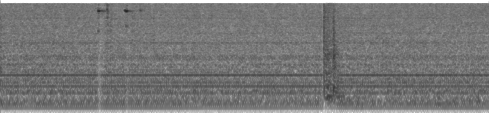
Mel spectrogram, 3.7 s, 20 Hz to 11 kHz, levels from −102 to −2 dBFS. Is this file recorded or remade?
recorded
